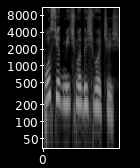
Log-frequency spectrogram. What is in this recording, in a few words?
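"посйӧд мичмӧдысь-вӧчысь", Komi, female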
